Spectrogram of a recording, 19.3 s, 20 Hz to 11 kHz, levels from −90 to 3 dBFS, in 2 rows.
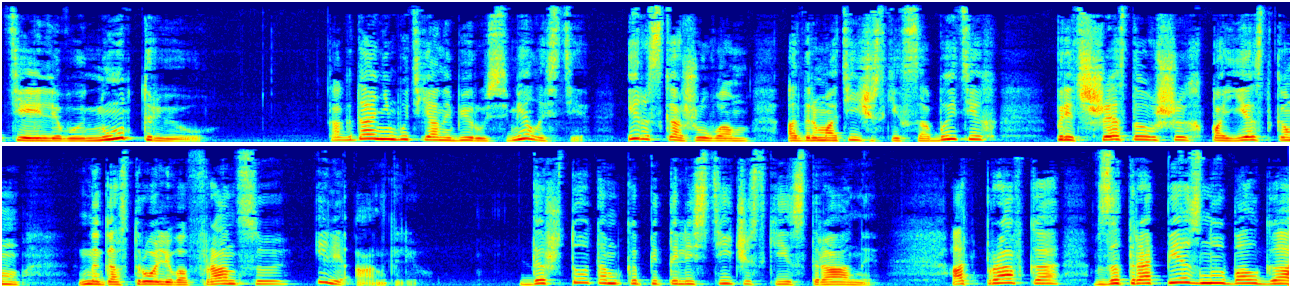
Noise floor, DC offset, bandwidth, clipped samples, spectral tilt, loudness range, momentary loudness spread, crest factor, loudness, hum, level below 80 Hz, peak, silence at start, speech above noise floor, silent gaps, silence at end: -62 dBFS; under 0.1%; 11 kHz; under 0.1%; -5 dB/octave; 5 LU; 12 LU; 16 dB; -16 LUFS; none; -66 dBFS; 0 dBFS; 0.05 s; 47 dB; none; 0 s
